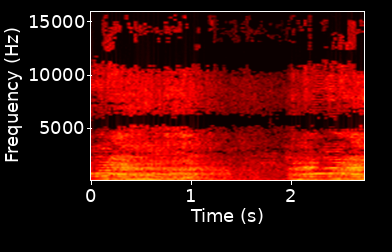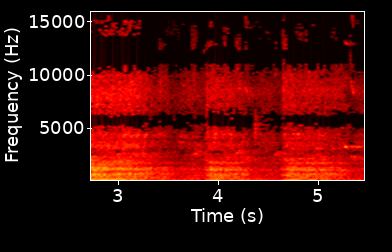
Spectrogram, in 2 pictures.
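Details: A lion at the National Zoo roars in deep, rumbling bursts with harmonic moans, each a second or two long.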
